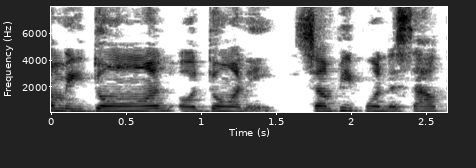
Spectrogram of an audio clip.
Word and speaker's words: Dawn: Like I I think it's such a Philly thing and it it actually rhymes with my name Dawn and John.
